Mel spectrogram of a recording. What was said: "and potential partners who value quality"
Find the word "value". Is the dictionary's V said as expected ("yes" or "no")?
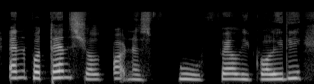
no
